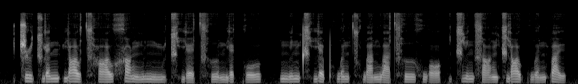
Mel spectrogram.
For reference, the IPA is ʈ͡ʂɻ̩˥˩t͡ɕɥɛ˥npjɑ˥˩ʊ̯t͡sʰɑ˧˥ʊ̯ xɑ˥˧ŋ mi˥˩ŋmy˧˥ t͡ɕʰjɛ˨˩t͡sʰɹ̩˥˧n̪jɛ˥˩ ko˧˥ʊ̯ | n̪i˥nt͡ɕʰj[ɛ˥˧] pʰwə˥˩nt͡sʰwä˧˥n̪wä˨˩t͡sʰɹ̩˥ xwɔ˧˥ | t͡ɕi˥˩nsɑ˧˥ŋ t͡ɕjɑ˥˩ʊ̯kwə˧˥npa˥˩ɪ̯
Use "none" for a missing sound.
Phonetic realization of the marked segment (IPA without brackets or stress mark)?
ɛ˥˧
